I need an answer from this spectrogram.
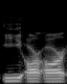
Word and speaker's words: err: so you all know this word right here ER is er it's pronounced ER on the side of inclusion yeah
